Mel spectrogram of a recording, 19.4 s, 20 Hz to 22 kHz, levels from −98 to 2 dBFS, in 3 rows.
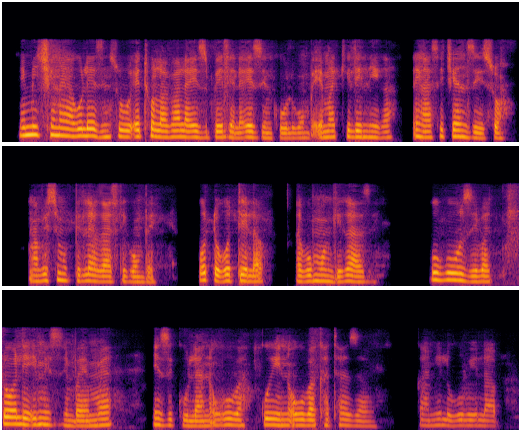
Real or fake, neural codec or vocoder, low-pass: fake; codec, 16 kHz in and 24 kHz out, 1 kbps, XY-Tokenizer; 7.2 kHz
